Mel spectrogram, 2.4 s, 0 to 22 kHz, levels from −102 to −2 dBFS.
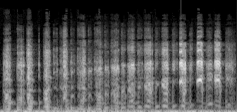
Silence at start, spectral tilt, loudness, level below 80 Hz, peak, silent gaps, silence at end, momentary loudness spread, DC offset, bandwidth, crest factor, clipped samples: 0 s; -2 dB/octave; -21 LUFS; -40 dBFS; 0 dBFS; none; 0 s; 14 LU; under 0.1%; 12 kHz; 22 dB; under 0.1%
